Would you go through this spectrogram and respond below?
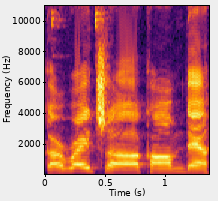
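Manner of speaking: plain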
